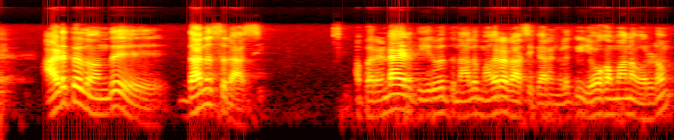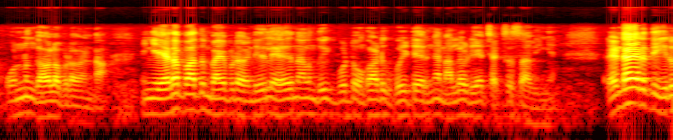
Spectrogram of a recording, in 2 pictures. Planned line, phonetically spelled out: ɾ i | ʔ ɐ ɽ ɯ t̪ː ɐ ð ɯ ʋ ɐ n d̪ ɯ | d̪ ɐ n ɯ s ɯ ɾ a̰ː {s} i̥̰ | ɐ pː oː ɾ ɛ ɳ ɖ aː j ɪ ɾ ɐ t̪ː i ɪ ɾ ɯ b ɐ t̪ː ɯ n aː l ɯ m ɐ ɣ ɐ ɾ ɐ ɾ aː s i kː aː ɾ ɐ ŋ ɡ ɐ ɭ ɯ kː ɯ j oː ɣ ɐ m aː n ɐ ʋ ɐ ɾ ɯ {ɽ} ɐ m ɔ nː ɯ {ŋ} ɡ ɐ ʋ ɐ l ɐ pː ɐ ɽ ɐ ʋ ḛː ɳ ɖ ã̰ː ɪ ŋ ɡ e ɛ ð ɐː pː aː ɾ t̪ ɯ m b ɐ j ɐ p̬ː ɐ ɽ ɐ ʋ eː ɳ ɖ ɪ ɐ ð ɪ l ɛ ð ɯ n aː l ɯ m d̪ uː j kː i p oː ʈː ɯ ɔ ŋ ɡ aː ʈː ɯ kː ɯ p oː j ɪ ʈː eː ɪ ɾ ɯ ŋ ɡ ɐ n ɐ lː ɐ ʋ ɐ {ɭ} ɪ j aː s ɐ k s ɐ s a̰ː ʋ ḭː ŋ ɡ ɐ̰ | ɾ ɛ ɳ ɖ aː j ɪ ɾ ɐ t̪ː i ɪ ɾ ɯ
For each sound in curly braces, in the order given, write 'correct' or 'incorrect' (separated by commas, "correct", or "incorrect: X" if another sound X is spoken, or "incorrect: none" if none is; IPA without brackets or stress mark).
correct, correct, incorrect: m, incorrect: ɽ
